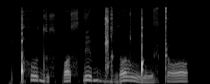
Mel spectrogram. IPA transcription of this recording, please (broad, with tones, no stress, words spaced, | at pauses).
ǃʰo˥du˩spɒ˧˥s ɗe˥b ɡ͡ǁɯ˩˧ɾɔ˥l ŋ͡ǃe˩zʈɔ˥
